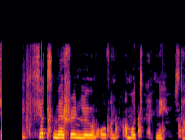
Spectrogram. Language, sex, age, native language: Icelandic, male, 18-19, Icelandic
